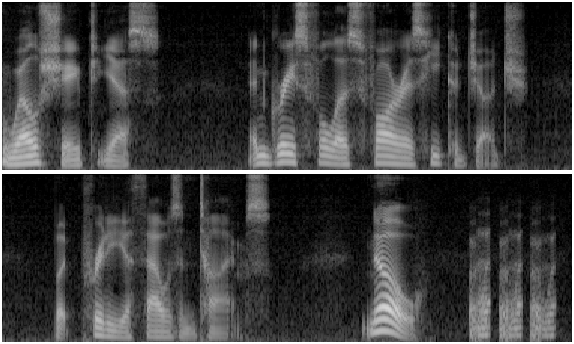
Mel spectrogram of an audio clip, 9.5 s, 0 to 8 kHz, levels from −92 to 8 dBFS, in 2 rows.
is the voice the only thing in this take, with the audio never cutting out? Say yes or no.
no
